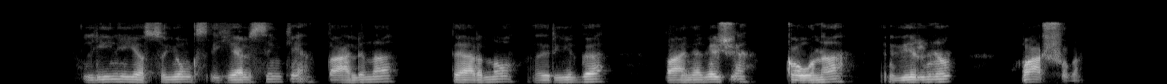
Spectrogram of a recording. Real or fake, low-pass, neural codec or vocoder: fake; 7.2 kHz; codec, 24 kHz, 3 kbps, HILCodec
